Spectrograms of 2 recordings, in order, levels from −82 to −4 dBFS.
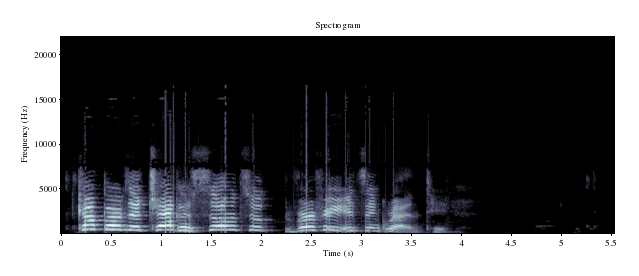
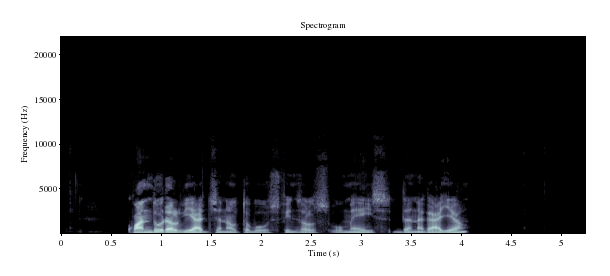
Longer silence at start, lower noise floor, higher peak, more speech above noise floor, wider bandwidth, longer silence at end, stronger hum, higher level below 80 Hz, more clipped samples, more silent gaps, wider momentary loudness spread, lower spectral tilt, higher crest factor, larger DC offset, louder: second, 0.15 s vs 0.65 s; first, under -90 dBFS vs -81 dBFS; about the same, -2 dBFS vs -4 dBFS; first, over 71 dB vs 55 dB; first, 15.5 kHz vs 9.6 kHz; first, 1.75 s vs 1.2 s; neither; second, -60 dBFS vs -46 dBFS; neither; neither; about the same, 15 LU vs 14 LU; second, -1 dB/octave vs -6.5 dB/octave; second, 18 dB vs 24 dB; neither; first, -17 LUFS vs -26 LUFS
